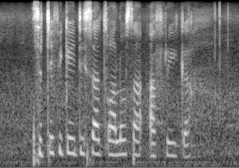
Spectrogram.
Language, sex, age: Southern Sotho, female, 19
